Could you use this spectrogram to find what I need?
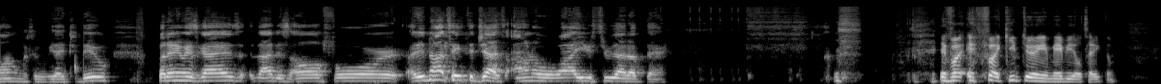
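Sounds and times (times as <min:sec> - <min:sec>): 
speech: 0:00.0 - 0:06.7, 0:08.3 - 0:11.3
fingers typing on a computer keyboard: 0:06.8 - 0:07.9.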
